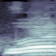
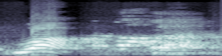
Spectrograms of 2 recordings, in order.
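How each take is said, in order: First: व as a short v-like "va"; wrong W sound. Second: वाह as a rounded "wa"; correct W sound. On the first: Teacher showing the mistake for W, plain short व. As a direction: clip व short, without rounded lips. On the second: Teacher modelling the sound of W, rounded "wa" वाह. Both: Shown as a demonstration. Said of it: "व नहीं, वाह".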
